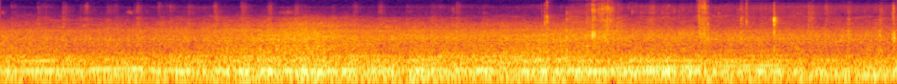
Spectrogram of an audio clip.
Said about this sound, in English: A lot of pepper to chew.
